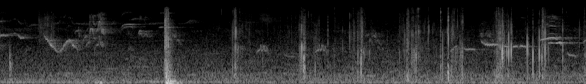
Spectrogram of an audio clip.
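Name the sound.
footsteps walking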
